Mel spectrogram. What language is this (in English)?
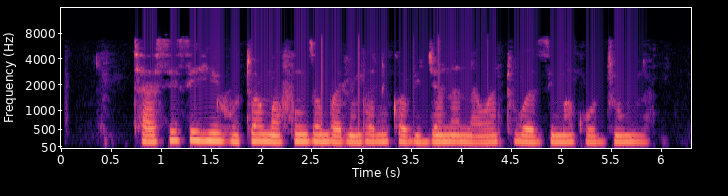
Swahili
